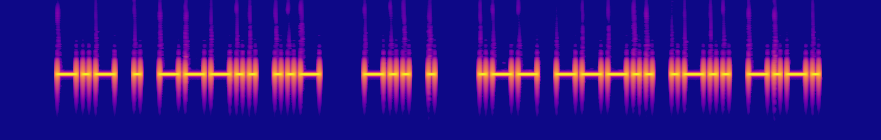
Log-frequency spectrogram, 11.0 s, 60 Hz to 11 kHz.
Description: Morse code, heard as a keyed tone, about 15 wpm, 700 Hz. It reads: KE8U DE W8LC
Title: USA Callsign DE Callsign - 4 Characters - 15wpm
